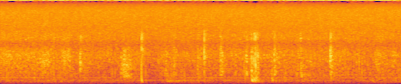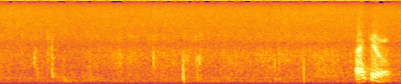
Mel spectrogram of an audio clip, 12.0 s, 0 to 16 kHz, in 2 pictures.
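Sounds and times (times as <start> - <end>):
recording hiss and hum: 0.0 - 12.0.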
